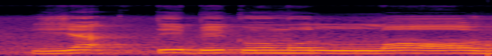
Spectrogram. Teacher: لفظ اللہ کو پر کر کے پڑھنا ہے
